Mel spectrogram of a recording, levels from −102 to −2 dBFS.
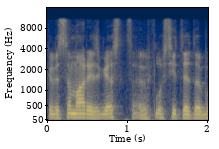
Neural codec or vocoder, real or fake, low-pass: codec, 24 kHz, 0.9 kbps, WavTokenizer, medium speech release version 1; fake; 10.8 kHz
